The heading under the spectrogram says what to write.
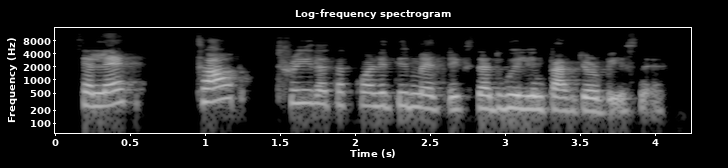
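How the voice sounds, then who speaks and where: At a moderate pace, a woman with a Spanish accent speaks at a fairly high pitch with lively intonation in a dry, close sound with no echo. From Venezuela. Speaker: data product manager. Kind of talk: conference talk.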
